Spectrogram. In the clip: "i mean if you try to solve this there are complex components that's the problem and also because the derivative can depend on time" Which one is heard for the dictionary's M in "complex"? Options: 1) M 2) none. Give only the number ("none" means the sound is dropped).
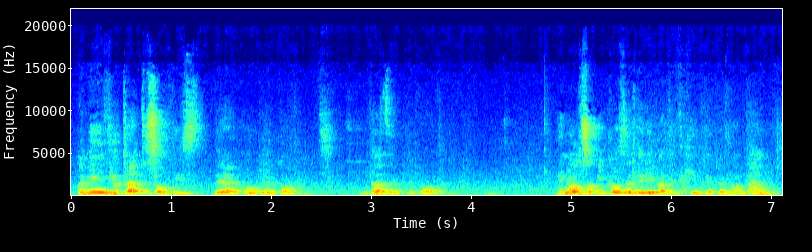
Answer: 2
